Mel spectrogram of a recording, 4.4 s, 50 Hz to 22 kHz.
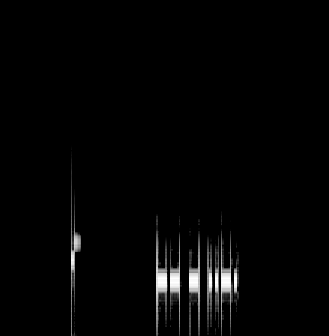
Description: Morse code, heard as a keyed tone, about 27 wpm, 700 Hz. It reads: MTF
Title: USA Call Sign Postfixes - 3 Letters 28wpm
